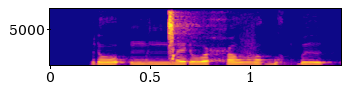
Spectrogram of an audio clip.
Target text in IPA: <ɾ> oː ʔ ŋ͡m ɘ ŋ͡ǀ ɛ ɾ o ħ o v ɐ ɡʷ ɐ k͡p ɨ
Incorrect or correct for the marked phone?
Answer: correct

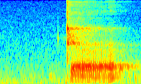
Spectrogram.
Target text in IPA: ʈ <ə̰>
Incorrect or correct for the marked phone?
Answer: correct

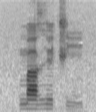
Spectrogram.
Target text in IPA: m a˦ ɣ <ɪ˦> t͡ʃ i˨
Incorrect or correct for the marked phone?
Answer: correct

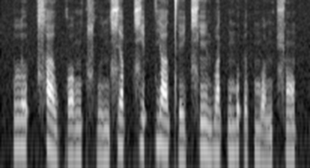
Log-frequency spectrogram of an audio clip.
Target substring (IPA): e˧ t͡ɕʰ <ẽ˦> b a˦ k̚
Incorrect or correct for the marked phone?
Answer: correct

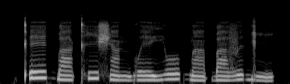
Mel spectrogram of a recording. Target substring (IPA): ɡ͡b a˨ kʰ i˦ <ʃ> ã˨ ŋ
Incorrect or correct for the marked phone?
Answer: correct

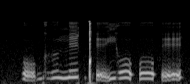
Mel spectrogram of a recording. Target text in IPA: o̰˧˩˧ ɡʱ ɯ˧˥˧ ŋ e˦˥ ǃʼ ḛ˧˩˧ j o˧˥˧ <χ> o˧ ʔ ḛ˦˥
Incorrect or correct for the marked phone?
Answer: incorrect: ʔ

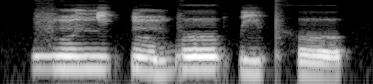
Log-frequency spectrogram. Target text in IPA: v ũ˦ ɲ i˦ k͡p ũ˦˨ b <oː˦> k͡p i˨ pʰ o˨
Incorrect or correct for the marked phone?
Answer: correct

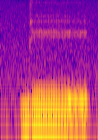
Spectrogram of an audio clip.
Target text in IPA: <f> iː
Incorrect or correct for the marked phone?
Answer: incorrect: b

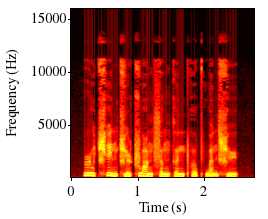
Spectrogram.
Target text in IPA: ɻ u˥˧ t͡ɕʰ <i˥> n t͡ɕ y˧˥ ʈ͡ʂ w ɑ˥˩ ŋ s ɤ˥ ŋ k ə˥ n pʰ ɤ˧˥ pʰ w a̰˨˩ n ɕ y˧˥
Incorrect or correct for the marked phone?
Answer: incorrect: i˥˩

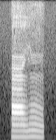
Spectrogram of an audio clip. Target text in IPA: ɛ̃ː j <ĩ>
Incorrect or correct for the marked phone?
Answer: correct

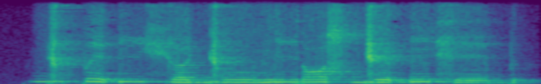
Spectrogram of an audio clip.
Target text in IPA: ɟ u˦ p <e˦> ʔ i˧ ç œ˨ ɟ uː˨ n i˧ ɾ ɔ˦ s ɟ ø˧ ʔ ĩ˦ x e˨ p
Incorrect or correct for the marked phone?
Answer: correct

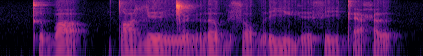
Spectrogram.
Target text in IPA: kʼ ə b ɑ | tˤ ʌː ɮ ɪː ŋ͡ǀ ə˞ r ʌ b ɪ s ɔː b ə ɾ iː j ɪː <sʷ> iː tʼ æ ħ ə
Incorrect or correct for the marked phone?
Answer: incorrect: s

